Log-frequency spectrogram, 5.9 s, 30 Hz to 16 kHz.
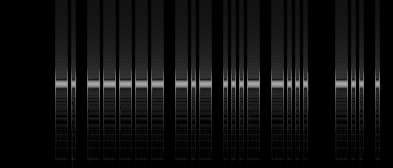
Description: Morse code, heard as a keyed tone, about 20 wpm, 700 Hz. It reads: N0KVB DE
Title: USA Callsign DE Callsign - 5 Characters - 20wpm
